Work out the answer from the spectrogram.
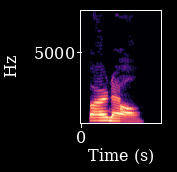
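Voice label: "barn owl", British English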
